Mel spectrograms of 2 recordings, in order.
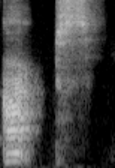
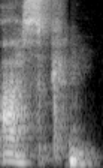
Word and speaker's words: ask: oxford yeah no it's a common mispronunciation in english to acts but an act is something you chop wood with yeah so don't forget it you get to get that before the so ask yeah there's no way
